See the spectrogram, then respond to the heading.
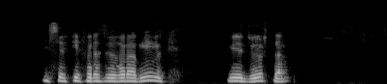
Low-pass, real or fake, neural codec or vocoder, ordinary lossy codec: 7.2 kHz; fake; codec, 44.1 kHz, 2.6 kbps, SNAC; Opus, 24 kbps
